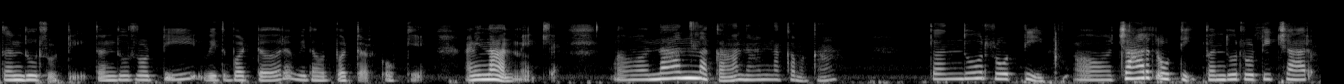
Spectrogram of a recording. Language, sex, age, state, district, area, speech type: Goan Konkani, female, 30-45, Goa, Ponda, rural, spontaneous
